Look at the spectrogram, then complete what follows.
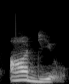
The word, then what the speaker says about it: audio: هر ځای کې چې تاسو وینئ کلمه په ای یو باندې شروع ده نو دا به تاسو آ تلفظ کوئ.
